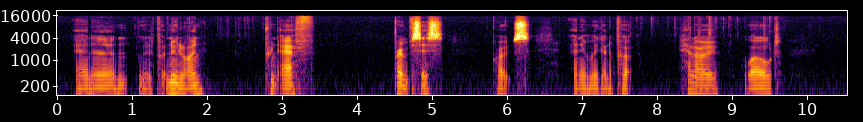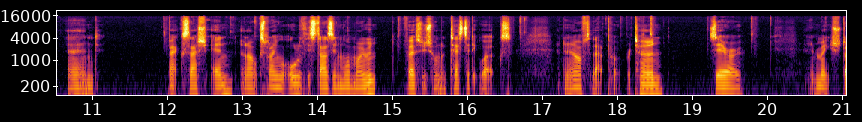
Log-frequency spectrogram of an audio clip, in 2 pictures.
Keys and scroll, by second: 2.3 Tab, 5.9 shift+", 10.3 shift+1, 14.1 ctrl+Right, 16.6 Right, 17.5 Return.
